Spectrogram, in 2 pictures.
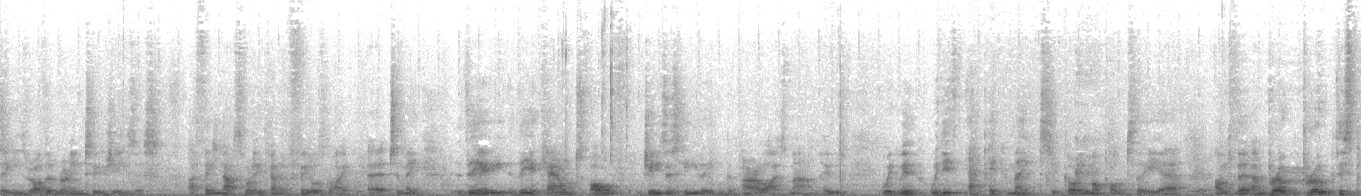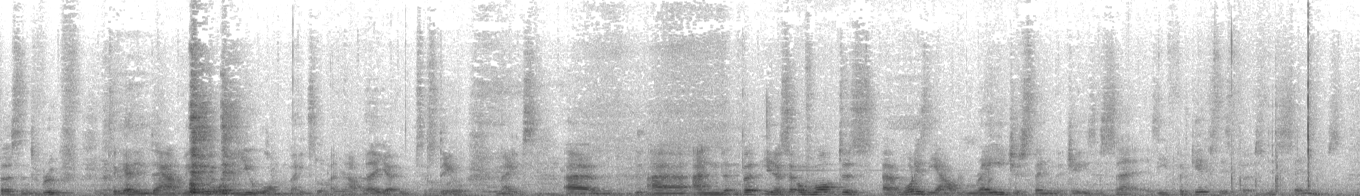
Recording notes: Audio from a seminar hosted by LICC at the National Parliamentary Prayer Breakfast 2023 in the Houses of Parliament on Tuesday 27 June 2023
